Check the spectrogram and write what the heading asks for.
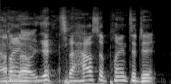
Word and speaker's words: Plantagenet: The House of Plantagenet.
